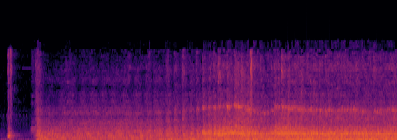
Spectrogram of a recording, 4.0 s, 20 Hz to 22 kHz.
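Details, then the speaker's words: CAT-powered mega crane diesel whose owner reports it sometimes cranks over 10 seconds when restarted from the superstructure. Here it is cranked about five seconds, catches quickly and settles into a steady, even run; crank time not noticeably long. "so it started up huh see i thought the problem was going to be more noticeable that didn't seem like that long of a crank time"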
